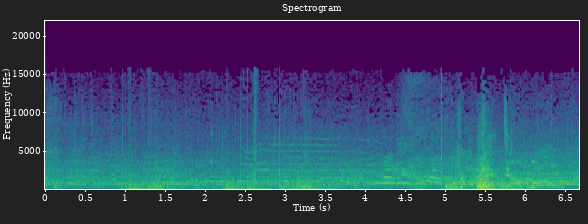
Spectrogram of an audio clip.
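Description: A body slams heavily onto a wrestling mat with a thud.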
